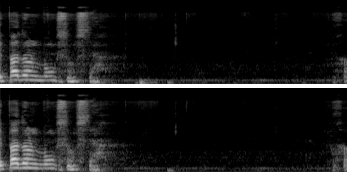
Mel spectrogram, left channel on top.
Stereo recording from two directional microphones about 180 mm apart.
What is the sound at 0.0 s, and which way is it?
Speech, 30° right (ahead or behind).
